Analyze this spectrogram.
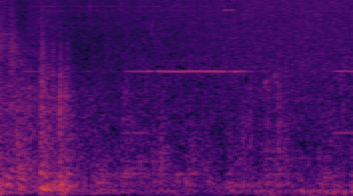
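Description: A thunderstorm rumbles, swelling to a deep, heavy roll near the start before settling into a steady low grumble beneath a constant rain-like hiss, with no voices.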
